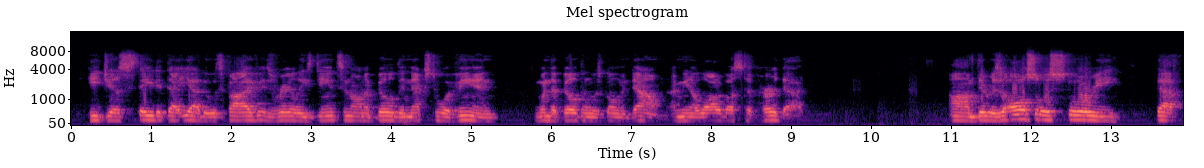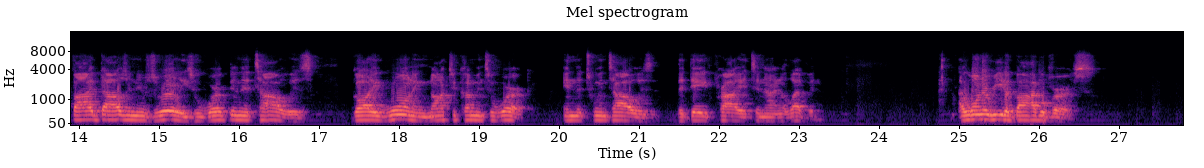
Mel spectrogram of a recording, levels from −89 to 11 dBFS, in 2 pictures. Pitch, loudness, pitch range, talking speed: 125 Hz, -23 LUFS, 120-135 Hz, 150 wpm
